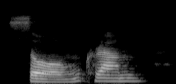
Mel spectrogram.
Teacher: Rising tone followed by mid tone.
